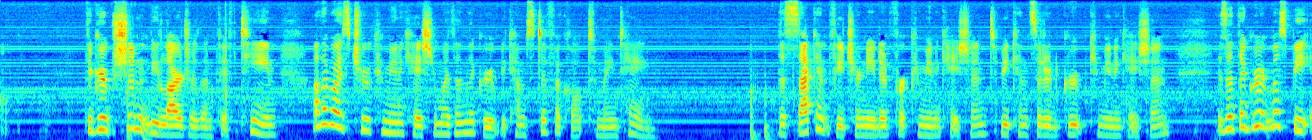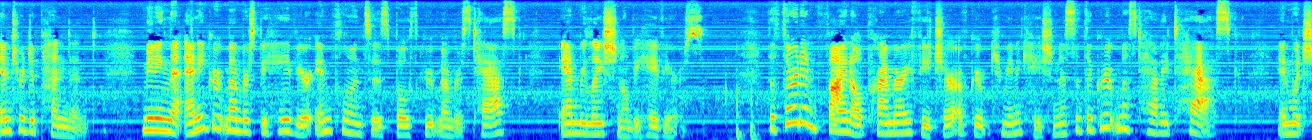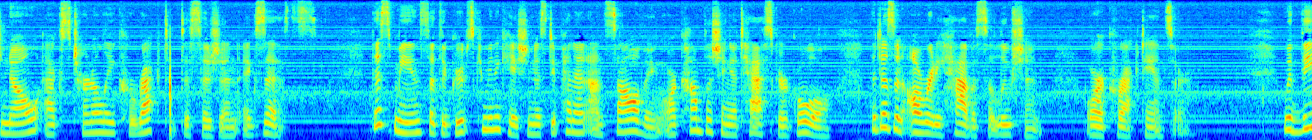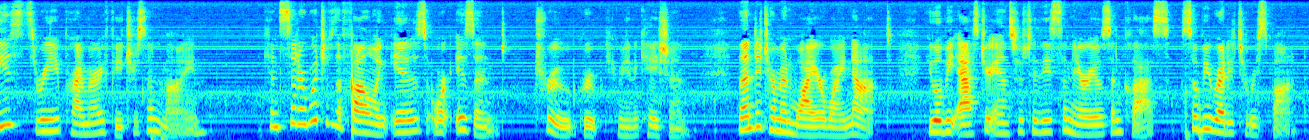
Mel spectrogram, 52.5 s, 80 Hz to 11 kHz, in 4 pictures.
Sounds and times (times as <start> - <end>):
Narration, monologue: 0.0 - 52.4
Female speech, woman speaking: 0.9 - 6.6, 7.8 - 20.2, 20.8 - 29.4, 30.0 - 38.2, 39.1 - 52.4.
